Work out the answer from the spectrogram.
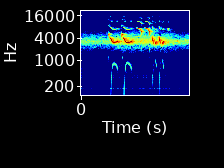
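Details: A yellow bunting gives two loud, downslurred whistled notes, then a quick cluster of thinner chirps, against a constant high-pitched background hiss.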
